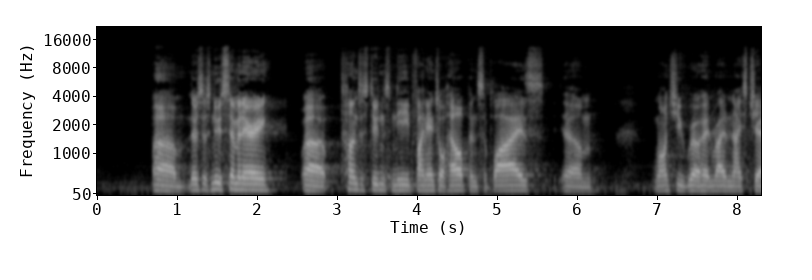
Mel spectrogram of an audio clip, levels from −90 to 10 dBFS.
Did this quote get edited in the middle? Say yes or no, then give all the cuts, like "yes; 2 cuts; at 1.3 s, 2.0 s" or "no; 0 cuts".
yes; 1 cut; at 2.4 s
